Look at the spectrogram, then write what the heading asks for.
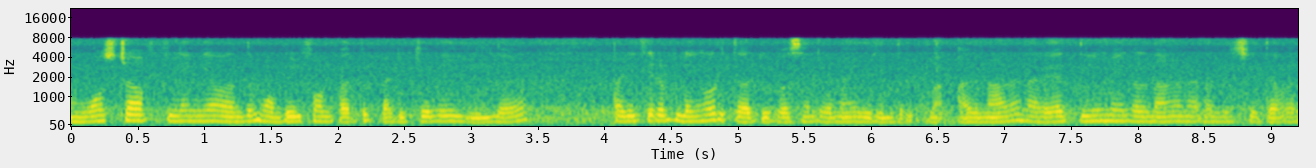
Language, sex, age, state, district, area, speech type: Tamil, female, 18-30, Tamil Nadu, Madurai, rural, spontaneous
